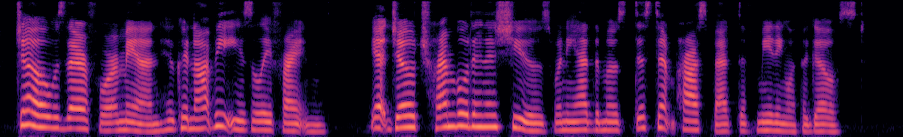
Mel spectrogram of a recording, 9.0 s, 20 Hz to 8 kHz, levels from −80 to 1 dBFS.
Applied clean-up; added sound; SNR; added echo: none; none; none; none.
